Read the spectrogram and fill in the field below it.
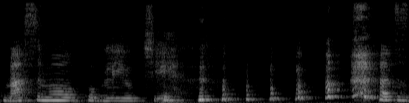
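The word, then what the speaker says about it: Pigliucci: How do you pronounce his last name? It's Massimo Pugliucci.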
